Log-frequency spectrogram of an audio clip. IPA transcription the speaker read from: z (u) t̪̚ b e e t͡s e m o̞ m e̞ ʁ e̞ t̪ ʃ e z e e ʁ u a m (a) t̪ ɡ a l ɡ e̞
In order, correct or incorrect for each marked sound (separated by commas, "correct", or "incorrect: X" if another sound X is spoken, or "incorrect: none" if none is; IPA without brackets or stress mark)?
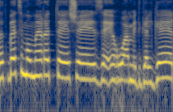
incorrect: o, incorrect: i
